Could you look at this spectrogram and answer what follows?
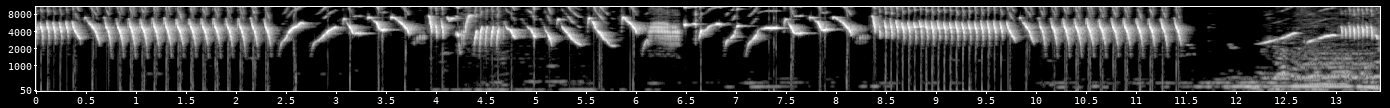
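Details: Long canary song intended to make rival birds join in: fast rolling trills alternate with quick downslurred whistles and a dense buzzy trill, then a brief pause with faint low background noise.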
